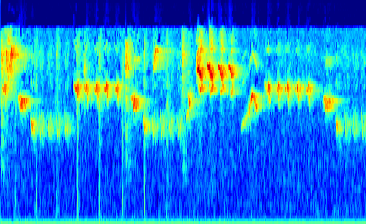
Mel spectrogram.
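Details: Asian pied starling master song for training young birds, heard as jumbled chattering with short repeated whistled notes, squeaks and descending slurs at moderate loudness.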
